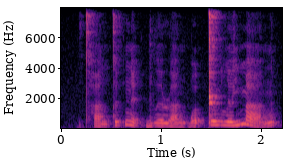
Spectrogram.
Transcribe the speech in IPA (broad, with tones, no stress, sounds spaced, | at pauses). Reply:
t̪ʰ a˨˩˦ n t̪ ə˦˥ k̚ n ɛ˨˩ k̚ ɓ u˧ ə̯ ɹ a˨˩˨ ŋ ɓ ɔ˦˥ t̚ ʈ ə˧ w l ə˧˥ j m a˨˩˦ ŋ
